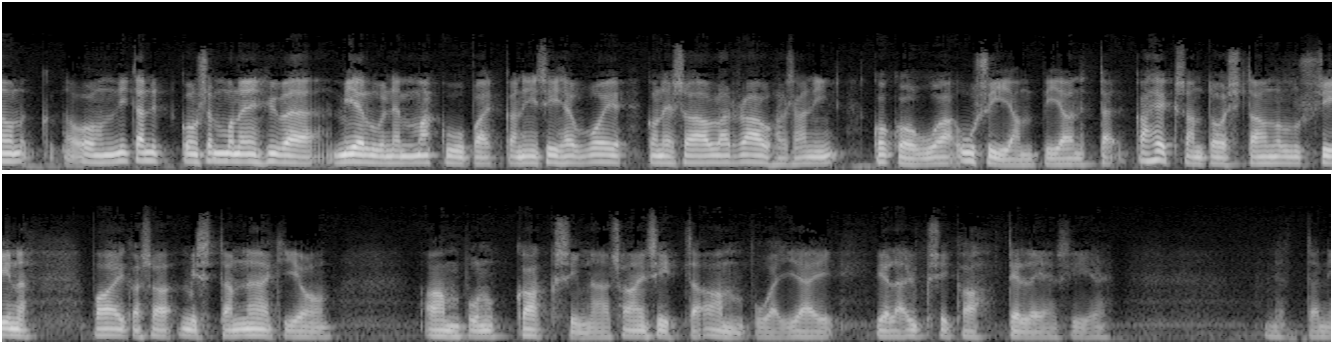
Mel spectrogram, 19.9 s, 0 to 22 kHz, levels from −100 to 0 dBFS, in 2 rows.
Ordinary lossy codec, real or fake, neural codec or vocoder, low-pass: MP3, 48 kbps; fake; autoencoder, 48 kHz, 32 numbers a frame, DAC-VAE, trained on Japanese speech; 19.8 kHz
